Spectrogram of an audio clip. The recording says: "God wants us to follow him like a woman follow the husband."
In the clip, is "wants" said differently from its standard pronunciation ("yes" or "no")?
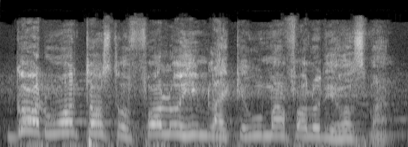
yes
